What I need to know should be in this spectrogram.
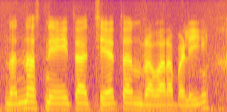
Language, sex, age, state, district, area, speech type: Kannada, male, 18-30, Karnataka, Tumkur, rural, spontaneous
